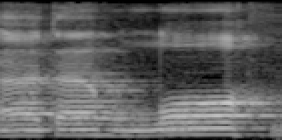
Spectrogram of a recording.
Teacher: لام اسم جلالہ کو پر پڑھیں گے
